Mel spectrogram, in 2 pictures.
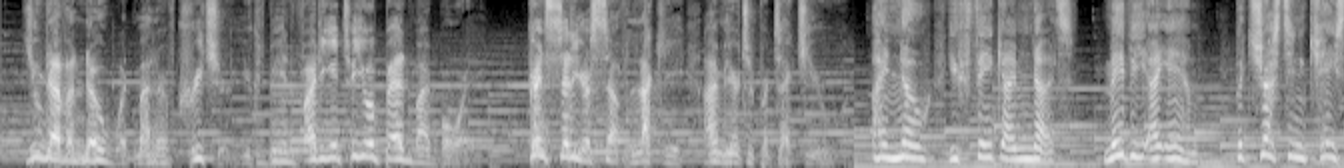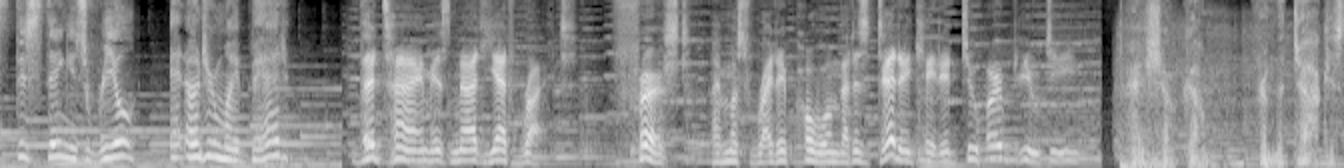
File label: Animation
